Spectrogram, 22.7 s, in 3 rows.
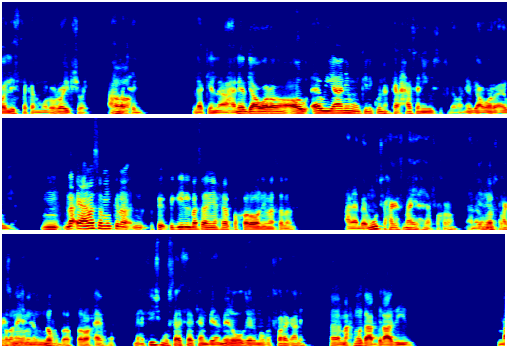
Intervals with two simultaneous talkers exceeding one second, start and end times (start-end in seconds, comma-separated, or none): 14.7-16.0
